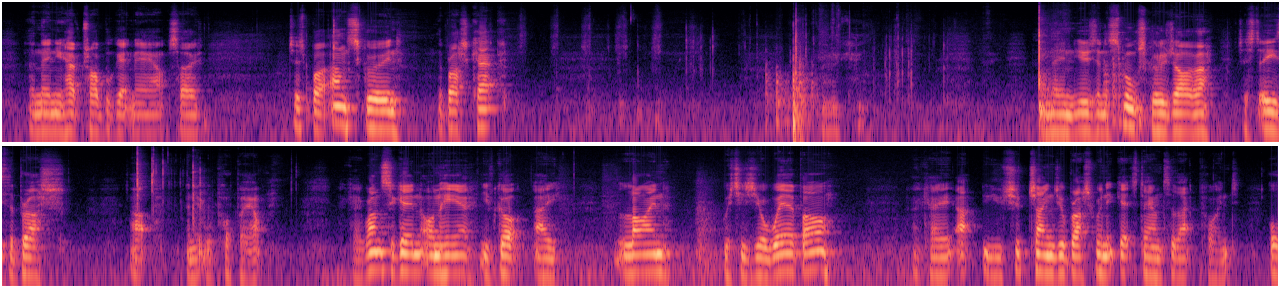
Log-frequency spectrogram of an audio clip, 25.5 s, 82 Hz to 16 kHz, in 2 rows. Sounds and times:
Speech: 0:00.2 - 0:02.0, 0:02.9 - 0:05.1, 0:08.2 - 0:08.6, 0:10.4 - 0:15.5, 0:16.2 - 0:21.2, 0:21.9 - 0:25.5.

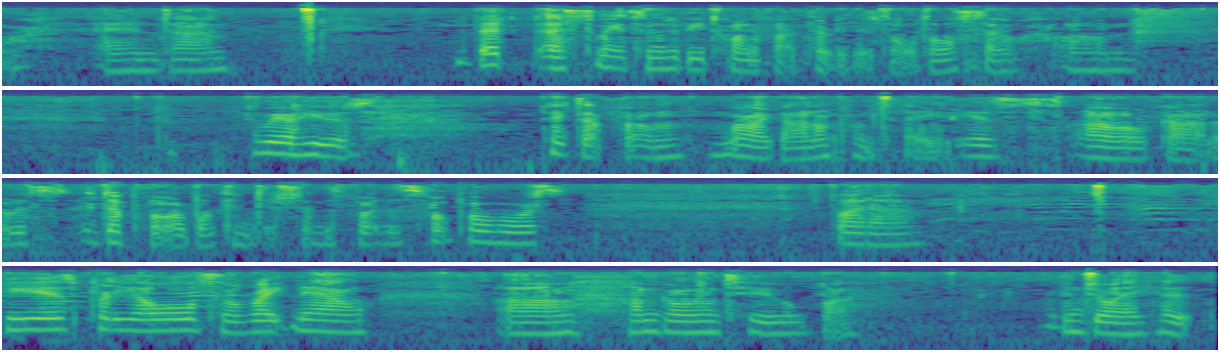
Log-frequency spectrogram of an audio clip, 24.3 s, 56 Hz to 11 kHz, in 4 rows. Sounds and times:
Speech: 0:02.3 - 0:05.7, 0:07.4 - 0:08.0, 0:08.8 - 0:15.0, 0:16.4 - 0:20.1, 0:23.5 - 0:24.3.

